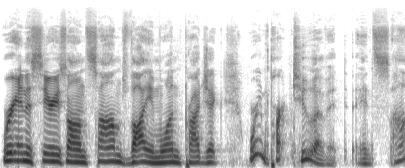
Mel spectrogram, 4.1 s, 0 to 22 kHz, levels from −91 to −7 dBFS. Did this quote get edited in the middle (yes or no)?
no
